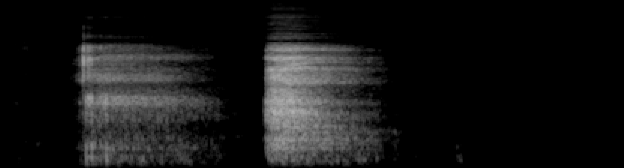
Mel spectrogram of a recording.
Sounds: Sigh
